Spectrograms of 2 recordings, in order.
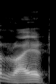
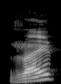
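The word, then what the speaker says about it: riot: Next word हमारा रायट है. रायट, इसकी प्रोनाउंसिएशन भी गौर कर लें, ये रियट वगैरह नहीं है या कुछ और रियॉट नहीं है, ये रायट है.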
